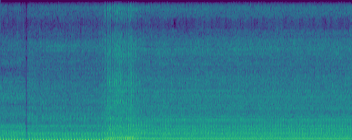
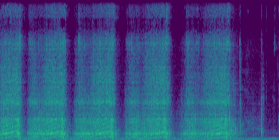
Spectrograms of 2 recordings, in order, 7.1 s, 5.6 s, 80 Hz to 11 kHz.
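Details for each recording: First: Cub Cadet 2146 lawn tractor, 14 hp single-cylinder Linamar engine, sat unused 3 years, choke frozen: cranks briefly, catches at full throttle and settles into a steady, even single-cylinder beat with no misses or knocks; normal running. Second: Cub Cadet 2146 lawn tractor, 14 hp Linamar single-cylinder, unused for 3 years, frozen choke: the starter labors at about one heavy beat per second, dragging and sagging before quitting; slow cranking from a weak battery.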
